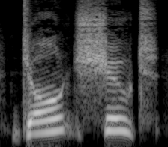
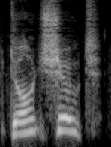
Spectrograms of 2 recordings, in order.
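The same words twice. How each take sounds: First: High, loud desperate cry repeated; panicked high yell; frantic plea. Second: High, loud desperate cry; panicked high yell; frantic plea. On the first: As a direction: beg them with everything you have. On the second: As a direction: shout it to stop the trigger. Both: A narrator's reading. Woman pleading at gunpoint.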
